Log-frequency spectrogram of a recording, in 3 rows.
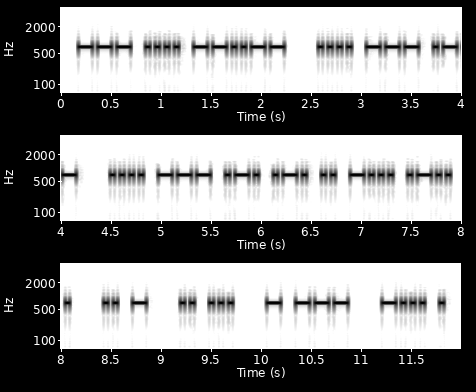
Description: Morse code, heard as a keyed tone, about 25 wpm, 700 Hz. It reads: OH, HOW HORRIBLE IT IS TO BE
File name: Pinocchio / Pinocchio ch5 25 25 ik1hge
